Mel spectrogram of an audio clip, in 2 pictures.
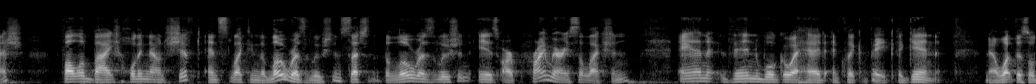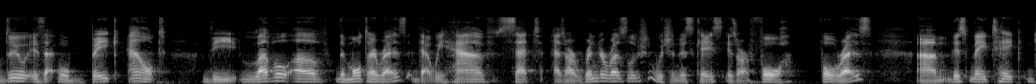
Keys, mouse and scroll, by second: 0.2 z, 2.6-4.4 right drag, 6.5 z, 9.5 click.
